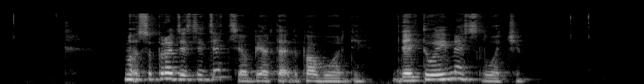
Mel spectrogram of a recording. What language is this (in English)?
Latgalian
